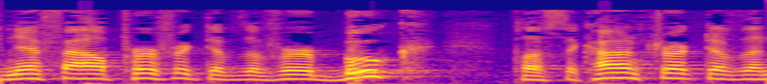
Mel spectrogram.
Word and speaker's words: buk: That's B long U K, buk.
